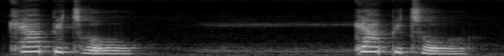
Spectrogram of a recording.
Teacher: so the stress here is on the first syllable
